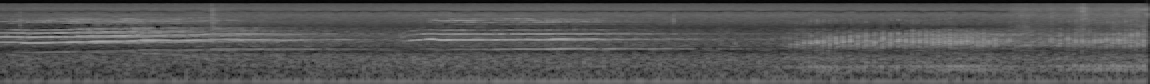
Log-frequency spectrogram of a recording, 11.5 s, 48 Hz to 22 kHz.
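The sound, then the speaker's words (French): Humpback whale song from a played recording: long, sliding tonal moans and higher whistling notes, several of them falling in pitch, over a constant hiss of background noise. “On va l'écouter. Face 1. Un solo de baleines.”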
